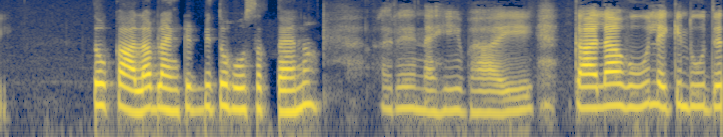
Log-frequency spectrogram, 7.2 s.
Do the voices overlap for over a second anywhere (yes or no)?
no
